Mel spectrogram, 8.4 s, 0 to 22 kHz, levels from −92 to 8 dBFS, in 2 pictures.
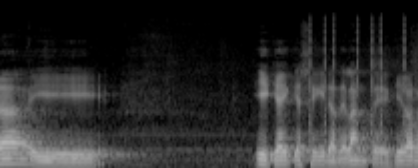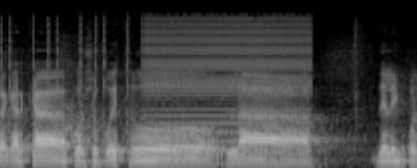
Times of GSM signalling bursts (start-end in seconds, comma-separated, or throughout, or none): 3.09-5.61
